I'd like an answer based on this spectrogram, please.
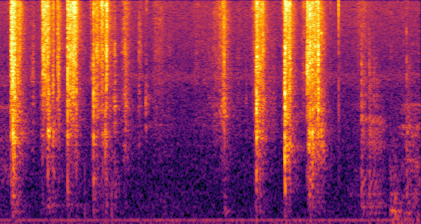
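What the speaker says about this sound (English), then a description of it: "I'm going to shuffle a little bit" Tarot cards being shuffled in bursts of crisp riffling flutters, several quick rounds with short pauses between, close and fairly quiet over a low steady hum.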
